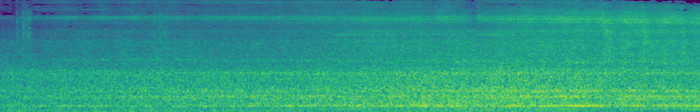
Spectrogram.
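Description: Electric-locomotive-hauled freight train approaching, its running noise growing steadily louder, with a steady hum running through it.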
